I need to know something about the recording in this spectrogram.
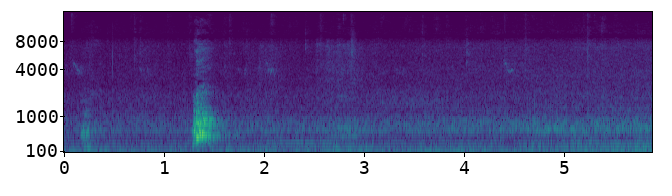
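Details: Alaskan Malamute named Liza, at home waiting for her family and a Golden Retriever to come back, gives a single sharp woof. Faint background hum fills the rest of the recording.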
